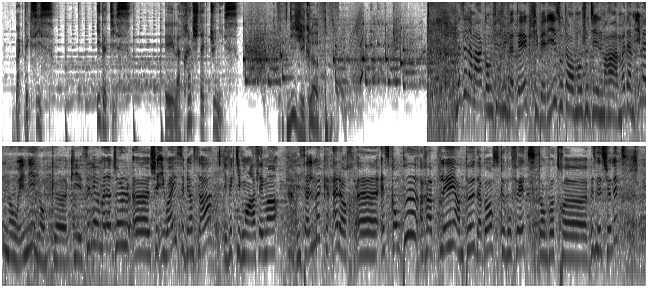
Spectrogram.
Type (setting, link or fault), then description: setting, busy venue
